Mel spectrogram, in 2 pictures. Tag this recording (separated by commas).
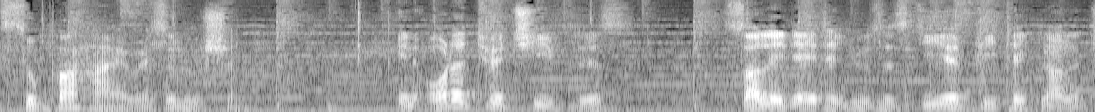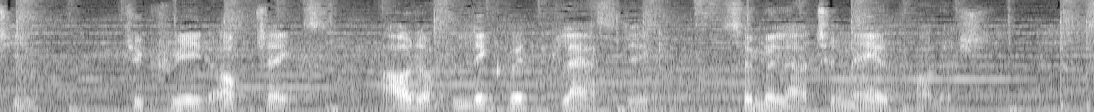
Music, Speech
